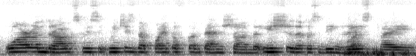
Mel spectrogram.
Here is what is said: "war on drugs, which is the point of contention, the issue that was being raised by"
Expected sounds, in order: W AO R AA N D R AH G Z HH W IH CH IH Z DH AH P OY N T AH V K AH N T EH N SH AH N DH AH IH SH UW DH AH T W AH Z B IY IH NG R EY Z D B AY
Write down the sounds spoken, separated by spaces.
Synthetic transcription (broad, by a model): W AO R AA N D R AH G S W W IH CH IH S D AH P OY N T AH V K AH N T EH N SH AH N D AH IH SH UW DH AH T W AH S B IY IH NG R EY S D B AY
